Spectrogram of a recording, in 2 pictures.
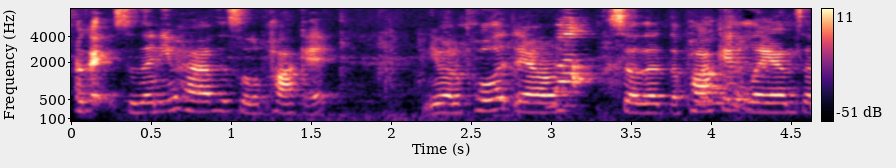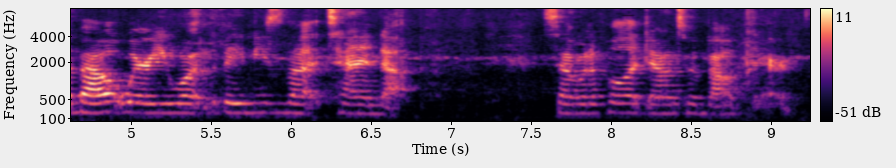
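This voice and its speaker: Hoarse woman, roomy distant recording. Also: medium pitch, level tone, brisk. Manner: informal step-by-step explaining. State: hoarse from being sick. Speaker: babywearing tutorial host. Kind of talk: casual hands-on tutorial. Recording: roomy, distant mic, noisy background.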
